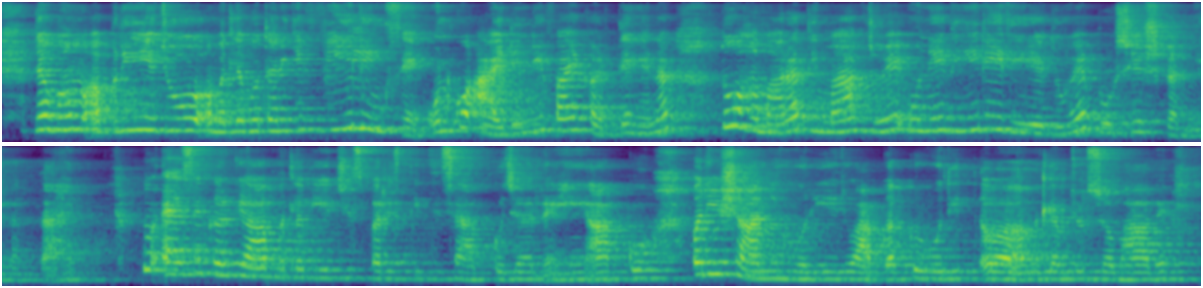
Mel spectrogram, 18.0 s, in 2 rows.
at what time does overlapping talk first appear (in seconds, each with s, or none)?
none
